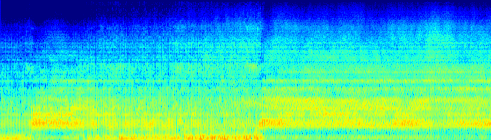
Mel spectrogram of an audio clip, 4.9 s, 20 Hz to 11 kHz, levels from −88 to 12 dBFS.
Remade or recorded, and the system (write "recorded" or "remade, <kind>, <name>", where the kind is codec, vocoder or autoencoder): remade, vocoder, WaveNeXt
